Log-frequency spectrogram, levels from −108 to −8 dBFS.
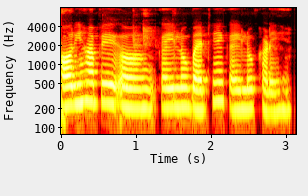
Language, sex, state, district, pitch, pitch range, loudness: Hindi, female, Chandigarh, Chandigarh, 210 Hz, 195-235 Hz, -19 LUFS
